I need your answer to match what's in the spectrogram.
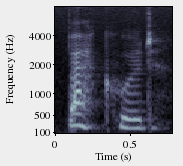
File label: "backward", english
